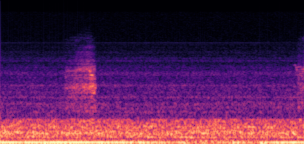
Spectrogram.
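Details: Nestling barn owls, wild, begging as the mother brings food: one short airy hiss, then another starting at the end, set against a constant deep background hum.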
